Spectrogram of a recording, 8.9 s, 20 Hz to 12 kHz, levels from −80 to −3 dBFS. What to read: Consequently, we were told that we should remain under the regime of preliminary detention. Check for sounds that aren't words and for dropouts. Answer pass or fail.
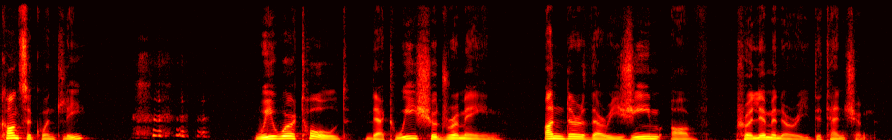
fail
